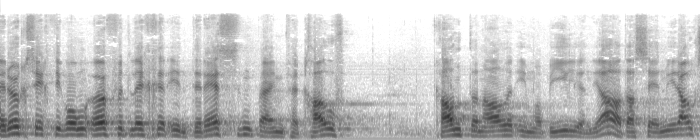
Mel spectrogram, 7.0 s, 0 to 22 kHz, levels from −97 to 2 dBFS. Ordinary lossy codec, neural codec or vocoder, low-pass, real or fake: none; none; 14.4 kHz; real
